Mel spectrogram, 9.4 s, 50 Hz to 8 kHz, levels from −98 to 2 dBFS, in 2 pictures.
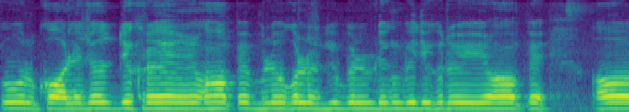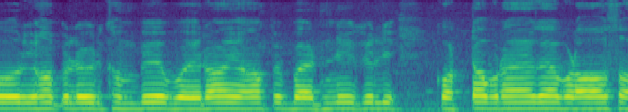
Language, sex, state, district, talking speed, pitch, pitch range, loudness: Hindi, male, Bihar, Patna, 220 wpm, 155 Hz, 155-160 Hz, -13 LUFS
